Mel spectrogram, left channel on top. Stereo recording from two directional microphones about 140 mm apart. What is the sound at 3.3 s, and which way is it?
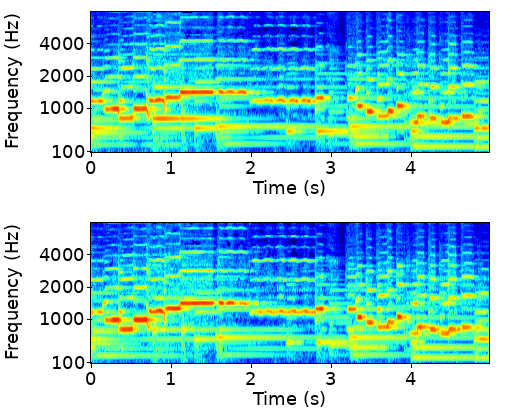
Flute, 20° right (ahead or behind).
